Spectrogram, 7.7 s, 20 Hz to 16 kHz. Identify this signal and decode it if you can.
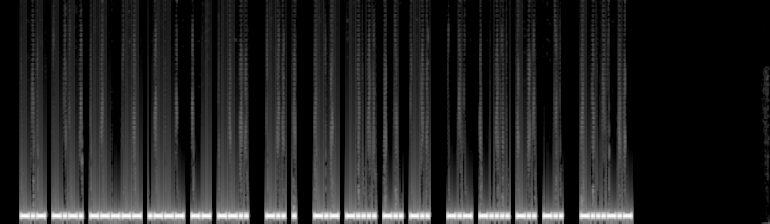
Morse code, heard as a keyed tone, about 46 wpm, 690 Hz. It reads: KC0JMZ DE K6DD K6DD <BK>
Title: SOTA QSO Practice 45wpm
